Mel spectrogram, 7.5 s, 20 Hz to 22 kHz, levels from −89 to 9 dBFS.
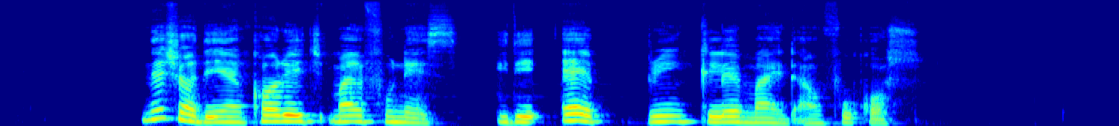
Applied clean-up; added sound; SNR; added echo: neural mask model DeepFilterNet 3.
